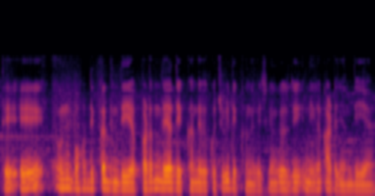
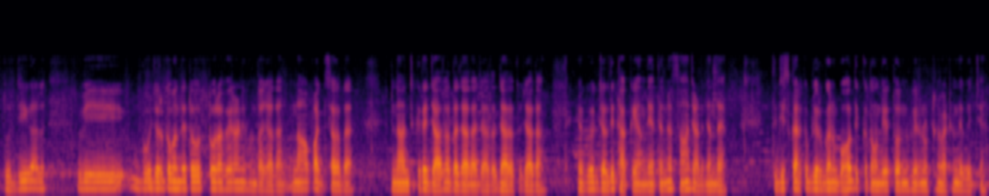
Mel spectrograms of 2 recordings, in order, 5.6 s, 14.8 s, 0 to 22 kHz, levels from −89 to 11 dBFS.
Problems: constant background noise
